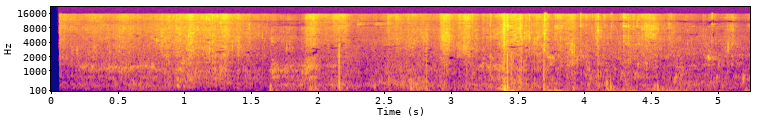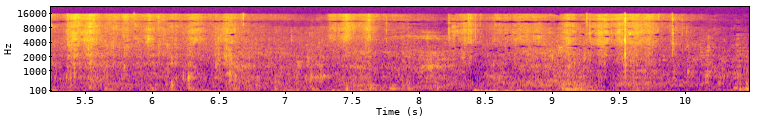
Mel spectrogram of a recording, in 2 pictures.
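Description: Faint footsteps crunching and rustling through dry fallen leaves on a dirt trail, a string of irregular crackles with one louder knock about three and a half seconds in.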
